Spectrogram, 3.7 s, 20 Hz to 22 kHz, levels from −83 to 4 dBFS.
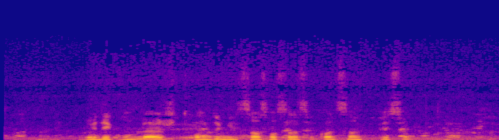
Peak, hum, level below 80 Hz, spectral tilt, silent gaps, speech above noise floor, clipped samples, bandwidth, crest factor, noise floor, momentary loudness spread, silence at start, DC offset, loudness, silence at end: -2 dBFS; none; -42 dBFS; -8 dB/octave; none; 19 dB; under 0.1%; 13.5 kHz; 18 dB; -38 dBFS; 20 LU; 0.1 s; under 0.1%; -20 LUFS; 0 s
